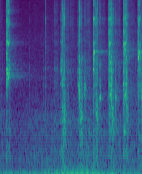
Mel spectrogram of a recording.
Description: When the tailgate handle clips break the tailgate handle squeaks when trying to be opened.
